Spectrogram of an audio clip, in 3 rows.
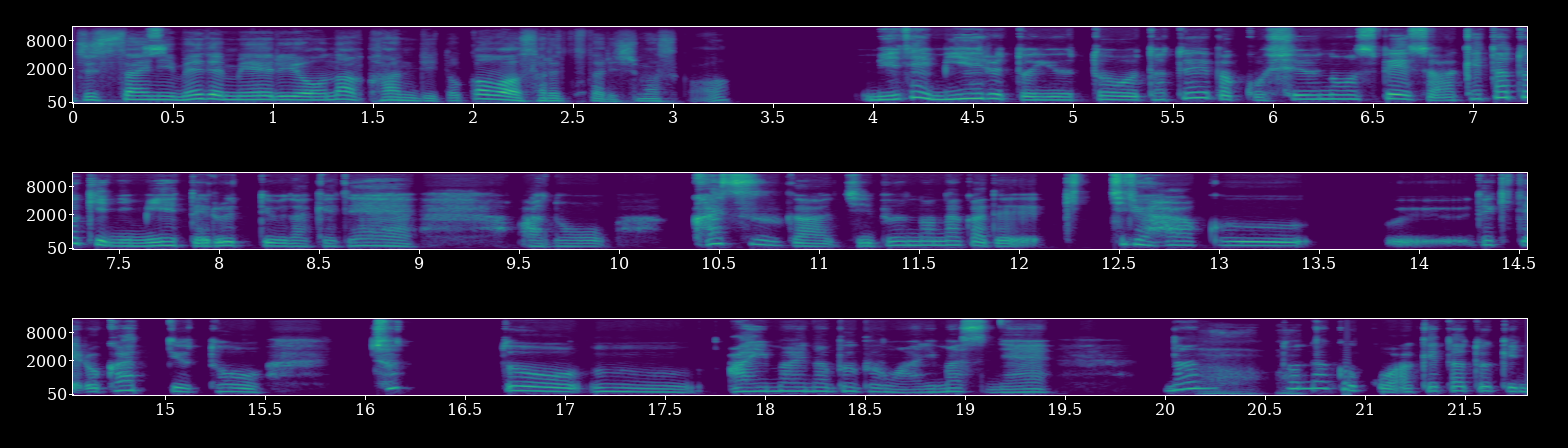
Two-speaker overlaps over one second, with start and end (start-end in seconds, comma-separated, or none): none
